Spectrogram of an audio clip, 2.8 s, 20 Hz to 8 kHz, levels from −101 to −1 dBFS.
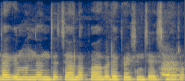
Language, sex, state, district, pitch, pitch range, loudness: Telugu, female, Andhra Pradesh, Sri Satya Sai, 220 Hz, 215-225 Hz, -13 LUFS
